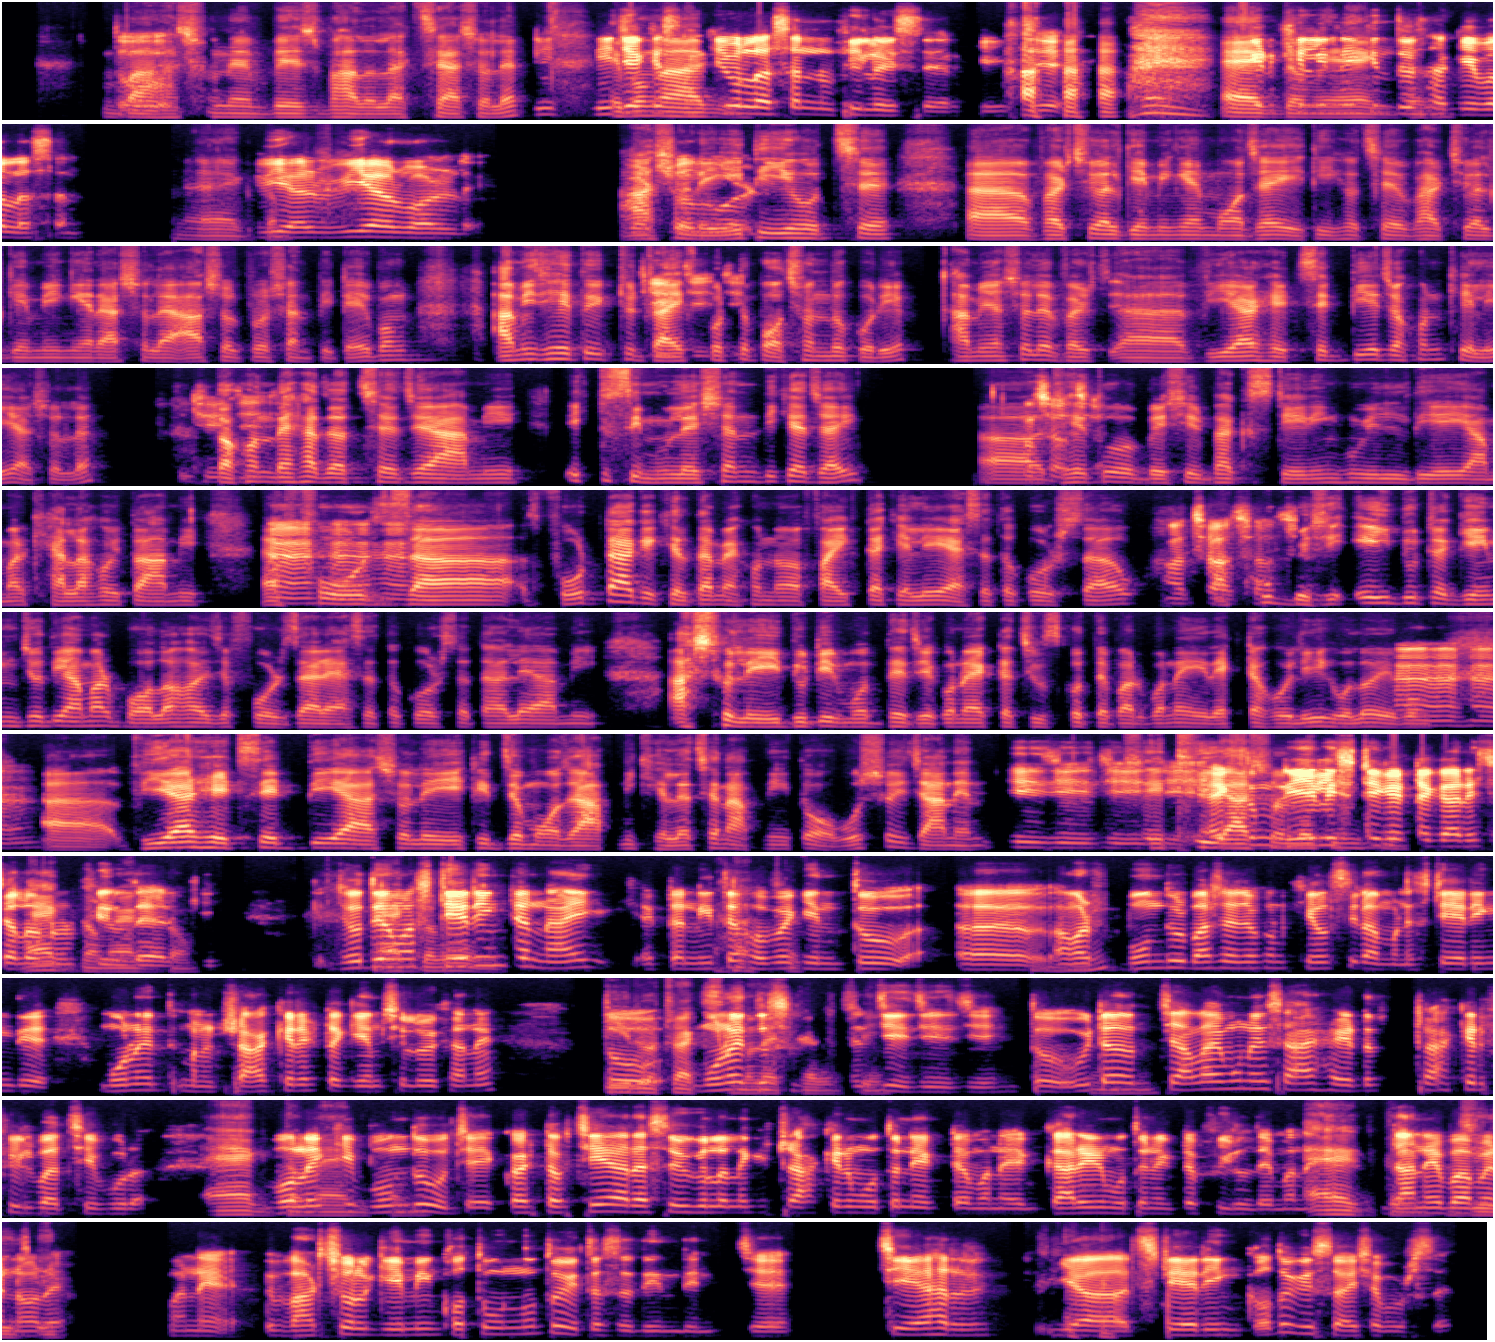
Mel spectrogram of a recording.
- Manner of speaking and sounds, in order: other background noise; tapping; laugh; in English: "সিমুলেশন"; in English: "রিয়ালিস্টিক"; chuckle
- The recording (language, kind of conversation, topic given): Bengali, unstructured, ভার্চুয়াল গেমিং কি আপনার অবসর সময়ের সঙ্গী হয়ে উঠেছে?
